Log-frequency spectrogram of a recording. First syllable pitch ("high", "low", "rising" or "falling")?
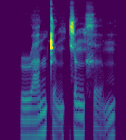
rising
